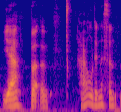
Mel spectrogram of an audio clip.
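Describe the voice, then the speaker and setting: A man's voice: medium pitch, normal speed. A man co-hosting a podcast in a casual, informal chat. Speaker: podcast co-host.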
